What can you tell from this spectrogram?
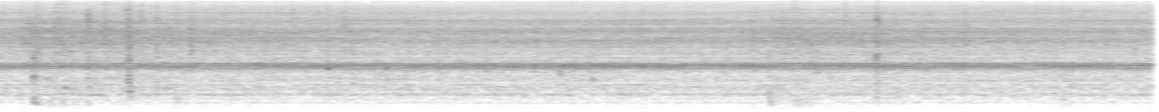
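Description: KitchenAid Artisan stand mixer running steadily, its flat beater mixing batter in a steel bowl, with a steady motor whine and a couple of light clicks in the first second.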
